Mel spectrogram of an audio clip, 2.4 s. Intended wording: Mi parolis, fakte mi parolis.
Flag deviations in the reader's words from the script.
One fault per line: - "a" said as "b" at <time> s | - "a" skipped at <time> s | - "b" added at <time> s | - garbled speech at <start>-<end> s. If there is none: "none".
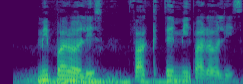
none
